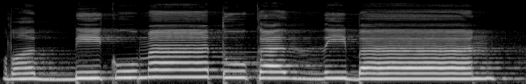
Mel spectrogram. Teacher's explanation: fathah cara bacanya ditebalkan robbi kuma ma mad thabi'i dzahiri sebab ada alif didahului fathah maka mim nya panjang dua harakat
